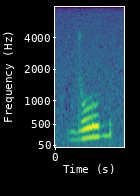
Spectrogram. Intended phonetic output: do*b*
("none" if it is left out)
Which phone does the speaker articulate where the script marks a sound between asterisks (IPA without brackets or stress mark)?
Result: b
